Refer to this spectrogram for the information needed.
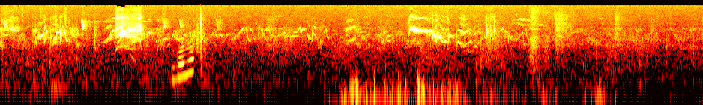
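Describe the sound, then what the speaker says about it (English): Bright blue and orange birds in a tree at a camp entrance in Kenya, giving scattered chirps and tweets at moderate distance, with someone speaking briefly and some rustling and footsteps nearby. "If you look at the tree right here, you have beautiful birds."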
